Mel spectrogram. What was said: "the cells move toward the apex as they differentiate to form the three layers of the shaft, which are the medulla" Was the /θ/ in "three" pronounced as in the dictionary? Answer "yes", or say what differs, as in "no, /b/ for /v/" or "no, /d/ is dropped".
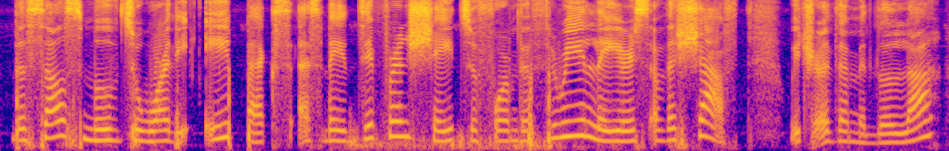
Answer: yes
